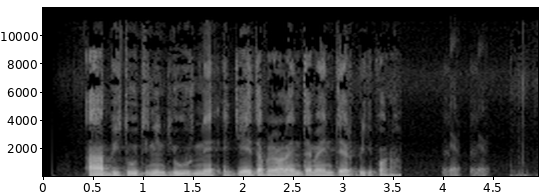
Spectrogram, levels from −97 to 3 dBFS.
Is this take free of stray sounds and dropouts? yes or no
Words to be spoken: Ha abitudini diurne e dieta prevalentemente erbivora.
no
